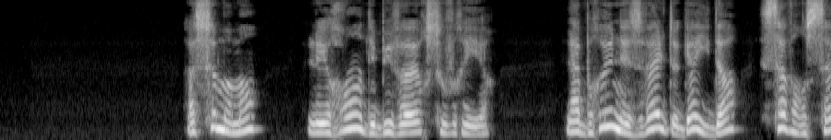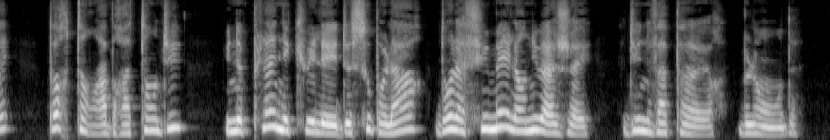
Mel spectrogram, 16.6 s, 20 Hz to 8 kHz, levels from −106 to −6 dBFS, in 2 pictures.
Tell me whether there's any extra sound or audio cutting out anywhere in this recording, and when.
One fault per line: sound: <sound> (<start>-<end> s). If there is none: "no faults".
no faults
